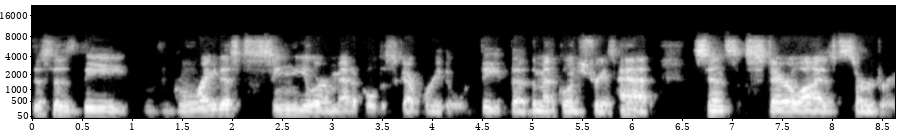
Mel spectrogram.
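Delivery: ordinary delivery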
